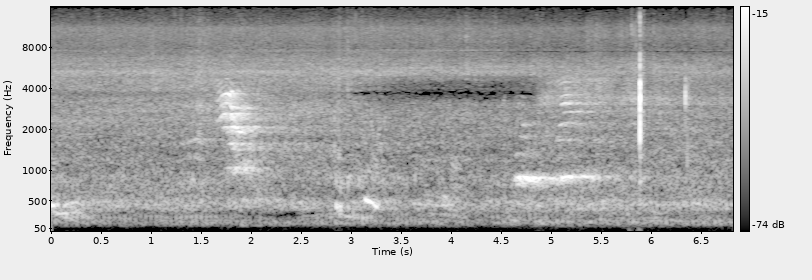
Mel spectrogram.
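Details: Orphaned baby macaque Brandi, hungry and following a big monkey to forage, makes a brief falling squeak, then a longer steady mid-pitched coo, with soft clicks and light background noise around them.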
